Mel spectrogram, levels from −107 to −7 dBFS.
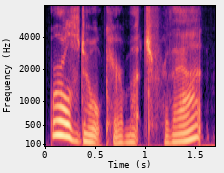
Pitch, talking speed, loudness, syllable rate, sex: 180 Hz, 210 wpm, -19 LUFS, 4.0 syllables/s, female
